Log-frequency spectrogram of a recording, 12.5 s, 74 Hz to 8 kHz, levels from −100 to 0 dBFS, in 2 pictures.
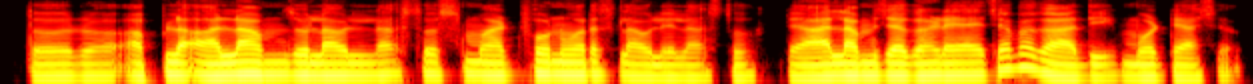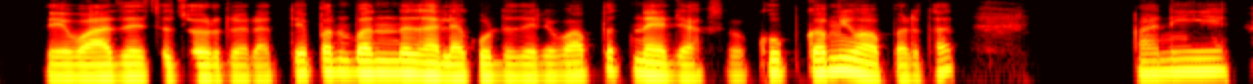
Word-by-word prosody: तर 115 0 -2
अ, 120 0 -4
आपला 125 +2 +2
अलार्म 130 +1 +5
जो 125 0 +2
लावलेला 125 0 +1
असतो, 130 0 -4
स्मार्टफोनवरच 130 0 0
लावलेला 110 -2 -1
असतो. 110 0 -7 0.2
त्या 110 -1 +2
अलार्मच्या 120 +1 +4
घड्या 125 +1 +2
यायच्या 125 +6 0
बघा 160 -11 +2
आधी 110 +1 -2
मोठ्या 115 -1 -1
अशा, 105 - -9 0.4
ते 115 - -2
वाजायचं 115 +1 0
जोरजोरात. 110 -1 -3
ते 140 - +1
पण 145 0 +1
बंद 140 0 +3
झाल्या 125 -4 +3
कुठेतरी, 115 -1 -3
वापरत 125 +6 -4
नाही 125 -3 +3
जास्त 115 +1 -7
खूप 145 0 -2
कमी 150 +2 +3
वापरतात. 120 -1 -1 1.0
आणि 150 +3 -2
125 Hz, 160 wpm, -23 LUFS, 115-130 Hz, 1.0 s, अलार्म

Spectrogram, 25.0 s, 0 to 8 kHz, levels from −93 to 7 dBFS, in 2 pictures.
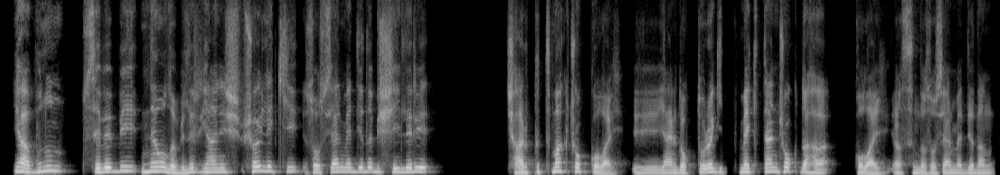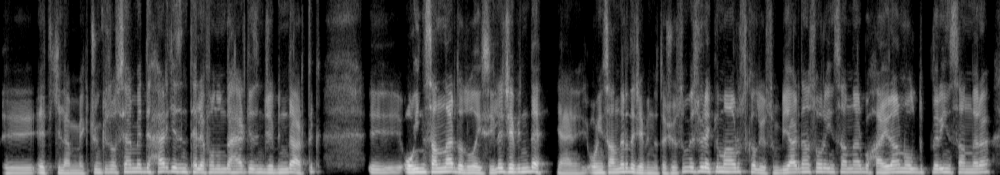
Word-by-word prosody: Ya, 175 -5 +4
bunun 210 +2 -1
sebebi 185 +4 +2
ne 190 +4 +3
olabilir? 165 -3 +2
Yani, 170 +1 +1
ş 180 - -6
şöyle 210 0 +2
ki 195 +1 -7
sosyal 155 +3 +1
medyada 185 0 0
bir 170 - -2
şeyleri 175 +3 0 0.9
çarpıtmak 160 +8 0
çok 180 -2 -1
kolay. 115 -7 +1 0.2
Eee, 125 -1 -4
yani, 125 -1 -1
doktora 130 +7 +2
gitmekten 165 +3 -1
çok 190 -1 -1
daha 135 -3 0 0.3
kolay 115 -3 +1
aslında 125 0 -3
sosyal 125 0 -1
medyadan, 120 0 -2
ııı, 120 0 -4
etkilenmek. 115 -5 -3
Çünkü 145 +2 -4
sosyal 150 +3 -1
medya 170 -1 -1
herkesin 175 -1 0
telefonunda, 150 -1 0
herkesin 150 0 -2
cebinde 145 +2 +1
artık. 130 -7 -3 0.6
Iıı, 70 +1 -3
o 150 0 +7
insanlar 170 +2 +5
da 150 -3 +4
dolayısıyla 135 +4 +2
cebinde. 170 +1 +2
Yani, 110 0 -5
o 135 -1 +1
insanları 150 +5 +1
da 160 - +3
cebinde 120 -4 -1
taşıyorsun 120 - -4
ve 185 - 0
sürekli 185 0 +1
maruz 175 0 +1
kalıyorsun. 125 -5 -3
Bir 135 - -1
yerden 155 +3 +1
sonra 175 0 -2
insanlar 160 0 -3
bu 155 - -3
hayran 145 +4 +1
oldukları 155 0 -1
insanlara, 155 +1 -2
155 Hz, 145 wpm, -19 LUFS, 130-175 Hz, 0.9 s, o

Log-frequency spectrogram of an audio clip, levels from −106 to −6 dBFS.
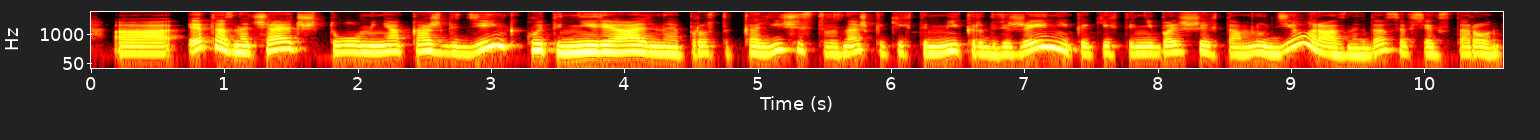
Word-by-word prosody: а, 150 -1 0
это 260 +1 +2
означает, 195 +6 +2
что 170 -7 -5
у 170 0 0
меня, 165 +2 +2
каждый 175 -3 -2
день 225 - +5
какое-то 200 - 0
нереальное 170 -2 +4
просто 155 +2 -10
количество, 160 0 -4
знаешь, 155 +7 -3
каких-то 155 0 -9
микродвижений, 165 - +2
каких-то 150 +1 -8
небольших 160 +2 -3
там, 135 -1 -6
ну, 160 +1 -1
дел 255 - -1
разных, 130 - -1
да, 160 +10 -4
со 205 -6 -8
всех 140 -3 -8
сторон 140 +2 -7
160 Hz, 140 wpm, -20 LUFS, 145-185 Hz, -, день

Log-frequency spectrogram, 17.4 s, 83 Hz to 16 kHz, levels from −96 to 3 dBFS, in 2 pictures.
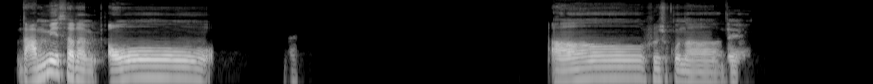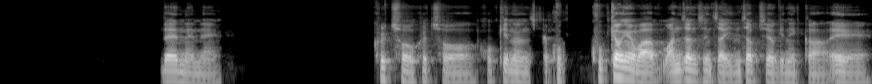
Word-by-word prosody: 남미 145 - +4
사람. 110 - +2
어. 125 0 +3 0.8
네. - - -22 2.5
아. 125 +4 0
그러셨구나. 95 -5 -6
네. 95 - -4 3.0
네네네. 85 -5 -2 1.5
그렇죠, 120 -7 -3
그렇죠. 85 -1 -6
거기는 95 -4 -5
진짜 - - -13
국 - - -8 0.2
국경에 125 -4 +6
와 90 -3 +6
완전 100 +1 +2
진짜 100 -1 -2
인접지역이니까. 85 -2 -3
예. 85 -2 -3
100 Hz, 150 characters per minute, -25 LUFS, 90-120 Hz, 3.0 s, 국경에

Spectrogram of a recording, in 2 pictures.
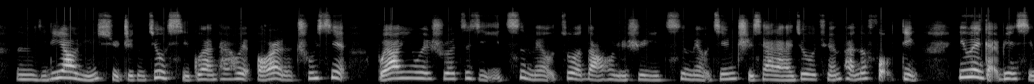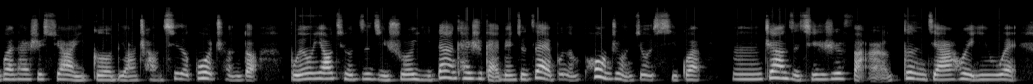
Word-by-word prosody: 嗯， 225 -1 -4
一 200 - -7
定 270 +6 -2
要 300 -2 +7
允 215 -1 -2
许 275 - -1
这 205 - -1
个 205 -1 -8
旧 310 +6 0
习 285 -9 +1
惯， 230 +2 -1
它 245 +1 -7
会 255 -1 -3
偶 210 - +1
尔 250 0 +4
地 205 - -8
出 275 +8 -1
现， 295 +1 +1 0.3
不 - - -1
要 280 - +9
因 290 0 -3
为 275 -2 -2
说 265 0 -2
自 280 +2 -6
己， 215 -6 -6
一 - - -10
次 315 -3 0
没 220 -3 -6
有 210 -1 -5
做 270 -5 -2
到， 215 -2 0
或 225 0 -7
者 200 - -4
是 220 +2 -3
一 200 -1 -6
次 220 +5 -3
没 220 - -5
有 205 - -6
坚 245 +5 -1
持 230 - +3
下 220 +2 +2
来 200 -1 +1
就 235 +2 -1
全 225 +1 -6
盘 265 -5 -2
的 265 - -1
否 275 +2 -2
定。 230 -6 -1 0.4
因 330 0 +2
为 345 -2 +6
改 - - 0
变 260 0 -1
习 260 -6 +4
惯， 235 +1 +1
它 235 0 -2
是 235 0 -2
需 235 +1 -3
要 225 -2 +3
一 190 - -2
个 205 +1 -1
比 200 0 -5
较 195 0 -3
长 200 0 -4
期 205 +6 +5
的 235 -3 -1
过 275 +3 +3
程 200 -6 -5
的， 190 -2 0 0.3
不 220 0 +2
用 260 +2 +1
要 265 0 +5
求 260 -4 -2
自 250 +2 -4
己 210 -4 -2
说 235 +3 +1
一 210 -4 -3
旦 305 +6 +2
开 275 0 +1
始 270 0 -1
改 - - 0
变 215 0 -3
就 235 0 -1
再 285 +5 +5
也 - - +3
不 235 +3 -7
能 200 -2 -7
碰 345 -3 +3
这 255 -1 -2
种 190 - -6
旧 210 +1 -3
习 205 0 -1
惯。 215 0 0 0.3
嗯， 235 0 -3
这 305 - +4
样 290 -2 +7
子 215 -6 -3
其 230 +3 +1
实 230 - -2
是 260 +2 0
反 255 -4 -1
而 - - -5
更 265 -5 +1
加 225 0 +3
会 250 -2 0
因 225 +1 -3
为 225 -1 0
235 Hz, 310 characters per minute, -24 LUFS, 210-265 Hz, 0.4 s, 要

